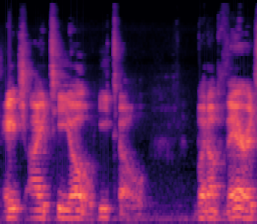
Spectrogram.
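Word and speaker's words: 人: See, like in the book I'm pointing to, it says H-I-T-O, hito.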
